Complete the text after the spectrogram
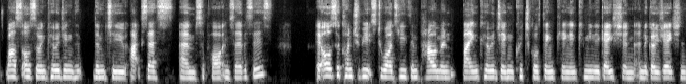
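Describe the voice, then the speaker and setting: A woman's voice: medium pitch, no room sound. A woman with a failing voice, giving informal welcome remarks as a senior advisor, with many ums and restarts. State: losing her voice. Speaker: senior advisor at a partner organization. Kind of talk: welcome remarks at an online meeting.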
